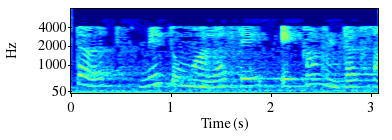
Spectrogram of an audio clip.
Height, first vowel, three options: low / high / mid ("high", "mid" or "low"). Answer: mid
